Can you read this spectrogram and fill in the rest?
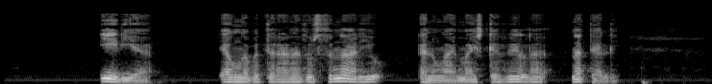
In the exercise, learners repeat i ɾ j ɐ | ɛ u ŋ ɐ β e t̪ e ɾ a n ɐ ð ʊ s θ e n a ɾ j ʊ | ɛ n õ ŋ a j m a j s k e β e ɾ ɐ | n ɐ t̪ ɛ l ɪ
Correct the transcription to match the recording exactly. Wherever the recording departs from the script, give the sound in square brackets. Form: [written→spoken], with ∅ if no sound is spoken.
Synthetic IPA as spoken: i ɾ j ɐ | ɛ u ŋ ɐ β e t̪ e ɾ a n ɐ ð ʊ s θ e n a ɾ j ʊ | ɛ n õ ŋ a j m a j s k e β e [ɾ→l] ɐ | n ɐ t̪ ɛ l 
